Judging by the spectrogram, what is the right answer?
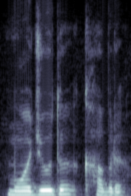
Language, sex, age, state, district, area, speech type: Kashmiri, male, 18-30, Jammu and Kashmir, Anantnag, rural, read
